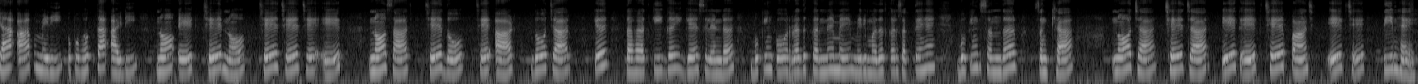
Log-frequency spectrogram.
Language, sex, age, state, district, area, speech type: Hindi, female, 45-60, Madhya Pradesh, Seoni, rural, read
